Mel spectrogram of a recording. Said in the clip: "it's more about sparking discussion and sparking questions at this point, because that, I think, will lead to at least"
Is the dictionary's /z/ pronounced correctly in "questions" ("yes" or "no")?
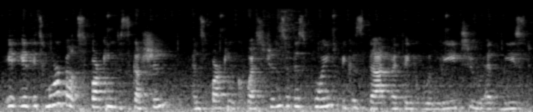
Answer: yes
